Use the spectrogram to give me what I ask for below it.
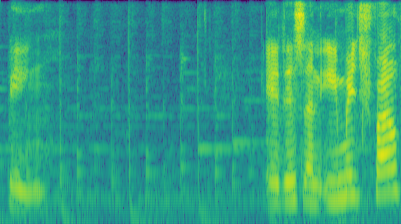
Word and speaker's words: PNG: is portable network graphics png or pronounced as ping it is an image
